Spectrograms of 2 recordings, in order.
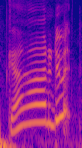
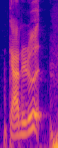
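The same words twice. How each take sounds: First: "Gotta do it" sung up high and bouncy; high sing-song. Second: Said in the usual way. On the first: Shown as a demonstration. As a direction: lift "Gotta do it" into a high playful rise. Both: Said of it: "repeats it higher".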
